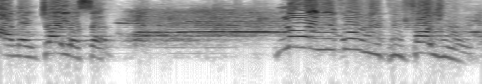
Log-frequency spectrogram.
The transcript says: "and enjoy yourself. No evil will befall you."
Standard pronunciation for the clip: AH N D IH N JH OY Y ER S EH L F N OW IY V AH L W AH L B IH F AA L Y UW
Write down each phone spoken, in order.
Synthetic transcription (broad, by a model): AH N IH N JH OY Y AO S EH L F N OW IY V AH N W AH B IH F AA Y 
